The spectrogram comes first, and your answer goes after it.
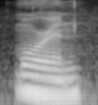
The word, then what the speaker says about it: Morin: I don't know who this Dave Marin and Sean Fanning think they are. Morin. Morin. Yeah, I know. But I couldn't mispronounce Fanning.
